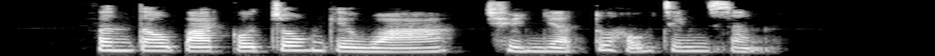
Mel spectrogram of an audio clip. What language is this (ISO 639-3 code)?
yue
